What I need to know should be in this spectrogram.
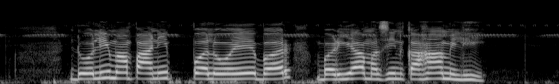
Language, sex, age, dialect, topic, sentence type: Chhattisgarhi, male, 51-55, Eastern, agriculture, question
